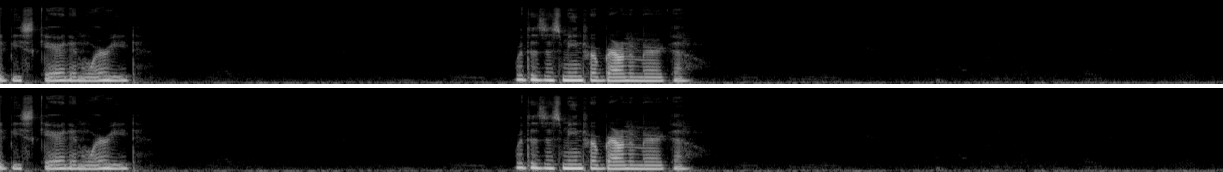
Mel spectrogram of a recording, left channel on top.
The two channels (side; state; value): both; identical; correlation 1.00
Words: be scared and worried. What does this mean for brown America?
